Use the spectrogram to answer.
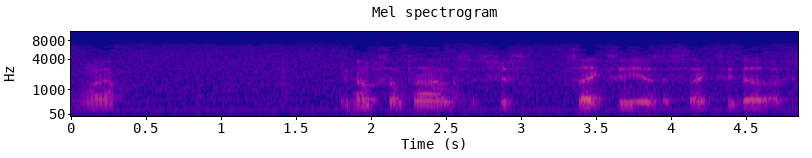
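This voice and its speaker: Loudness rises and falls sharply as a man speaks at a moderate pace. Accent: Southern US. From Alabama. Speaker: radio host. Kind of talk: comedy sketch; casual chat.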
